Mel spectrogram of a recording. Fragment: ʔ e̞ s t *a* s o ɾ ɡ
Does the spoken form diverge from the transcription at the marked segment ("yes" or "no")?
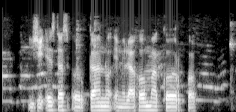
no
